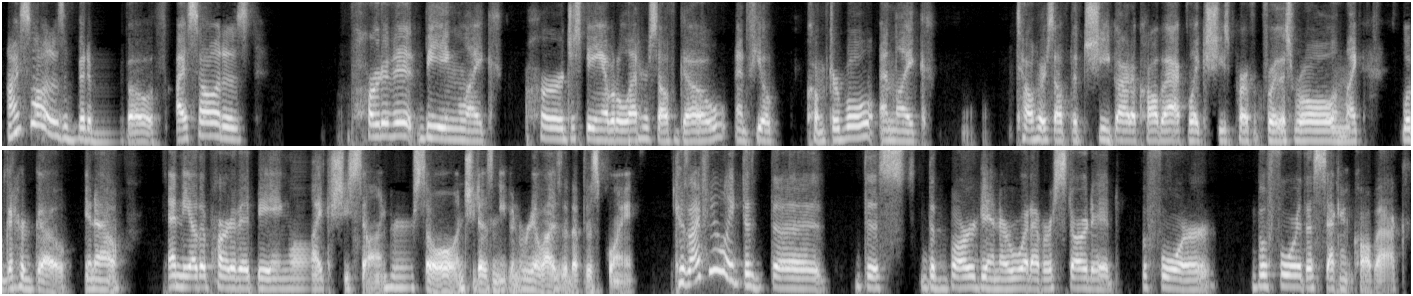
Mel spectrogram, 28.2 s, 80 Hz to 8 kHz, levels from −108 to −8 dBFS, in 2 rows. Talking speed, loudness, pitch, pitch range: 190 wpm, -22 LUFS, 175 Hz, 155-195 Hz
